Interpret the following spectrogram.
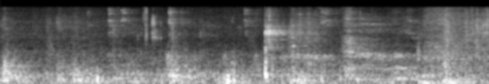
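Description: Quiet lecture-hall room tone with faint footsteps and a few scattered small knocks.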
